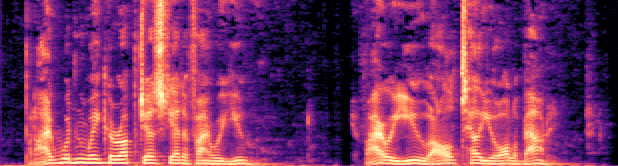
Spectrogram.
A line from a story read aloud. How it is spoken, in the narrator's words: said the boy kindly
